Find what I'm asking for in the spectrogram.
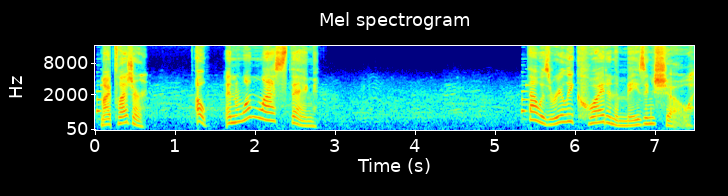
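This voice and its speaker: A brisk, wry patrol officer. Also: female voice, a little high, big pitch swings, a little hiss or hum. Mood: warm. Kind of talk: game voice acting.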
